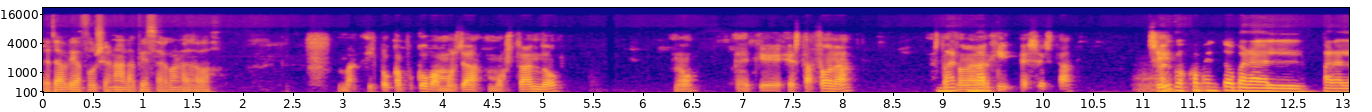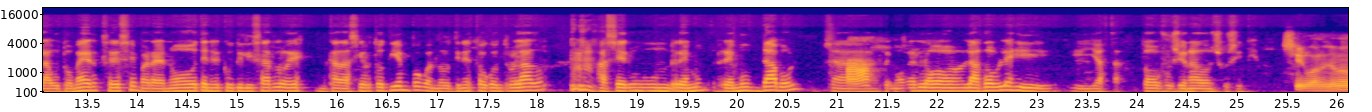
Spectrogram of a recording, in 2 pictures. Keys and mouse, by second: 5.2 shift+middle click, 13.5 middle click, 15.2 shift+middle click, 16.6 Tab, 17.7 shift+middle click.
